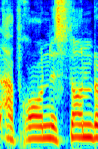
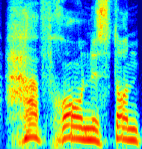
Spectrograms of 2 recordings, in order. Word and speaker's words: افغانستان: مثلا افغانستان را که با الف شروع می شود با ه دو چشمه هفغانستان تلفظ می کنند.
